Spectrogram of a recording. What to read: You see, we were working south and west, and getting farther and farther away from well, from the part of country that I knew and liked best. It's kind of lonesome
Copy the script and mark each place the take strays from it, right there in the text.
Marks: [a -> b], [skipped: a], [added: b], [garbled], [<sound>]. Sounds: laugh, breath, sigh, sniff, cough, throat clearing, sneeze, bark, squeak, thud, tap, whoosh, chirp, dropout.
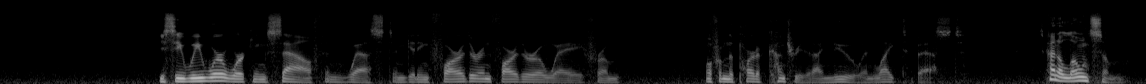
You see, we were working south and west, and getting farther and farther away from well, from the part of country that I knew and liked best. It's kind of lonesome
